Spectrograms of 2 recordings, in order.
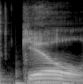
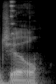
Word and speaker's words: Jill: good, about it, and he's like, no, it's Gil, or whatever. It's like, no, it's clearly fucking Jill.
